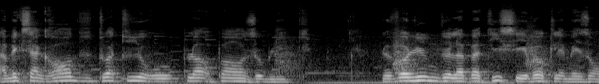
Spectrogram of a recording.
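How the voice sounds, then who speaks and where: Music plays in the background as a man speaks fairly slowly in a fairly high voice with ordinary pitch variation. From Belgium. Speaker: architect. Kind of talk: documentary memoir narration. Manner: passionate.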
